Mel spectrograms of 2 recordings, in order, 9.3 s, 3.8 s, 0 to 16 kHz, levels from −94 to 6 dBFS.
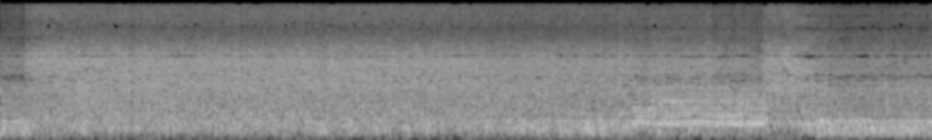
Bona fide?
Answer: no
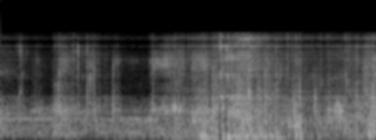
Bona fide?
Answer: no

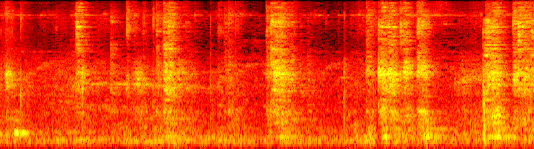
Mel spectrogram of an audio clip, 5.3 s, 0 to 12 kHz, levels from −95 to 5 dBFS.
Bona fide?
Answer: yes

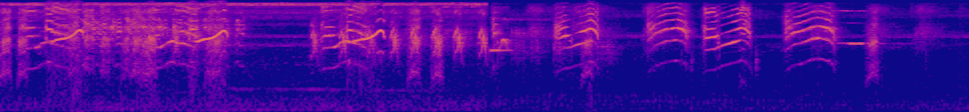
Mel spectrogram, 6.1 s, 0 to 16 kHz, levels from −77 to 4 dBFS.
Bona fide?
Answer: yes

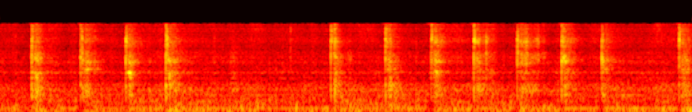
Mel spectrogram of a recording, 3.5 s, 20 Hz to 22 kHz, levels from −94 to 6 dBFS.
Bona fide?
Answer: no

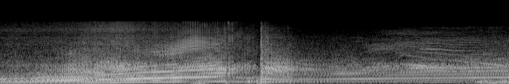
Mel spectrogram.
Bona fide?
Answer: yes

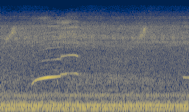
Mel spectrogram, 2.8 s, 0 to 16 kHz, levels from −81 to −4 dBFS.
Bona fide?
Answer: no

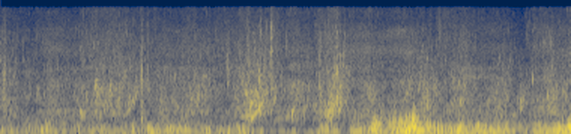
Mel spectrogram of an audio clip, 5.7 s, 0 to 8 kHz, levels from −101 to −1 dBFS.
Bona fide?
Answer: yes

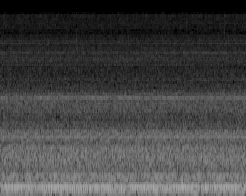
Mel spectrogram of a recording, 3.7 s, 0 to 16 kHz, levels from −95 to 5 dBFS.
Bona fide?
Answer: yes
